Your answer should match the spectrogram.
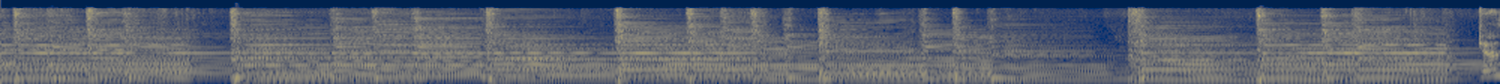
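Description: Acoustic guitar strummed slowly without a capo, working through a G chord, a B form and a C chord with an added G note, the chords changing every second or two.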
